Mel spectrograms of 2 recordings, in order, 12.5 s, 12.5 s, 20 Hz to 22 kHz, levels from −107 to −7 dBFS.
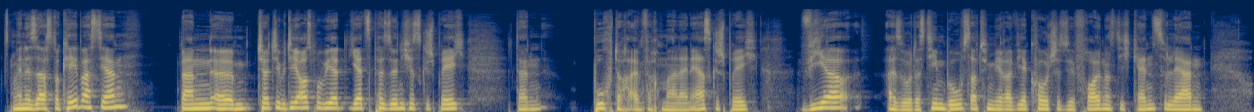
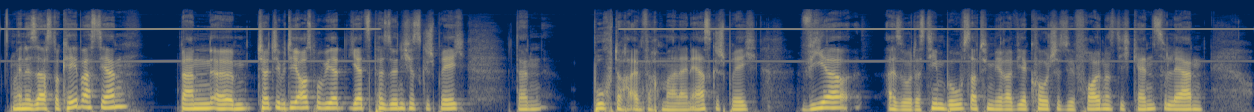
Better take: first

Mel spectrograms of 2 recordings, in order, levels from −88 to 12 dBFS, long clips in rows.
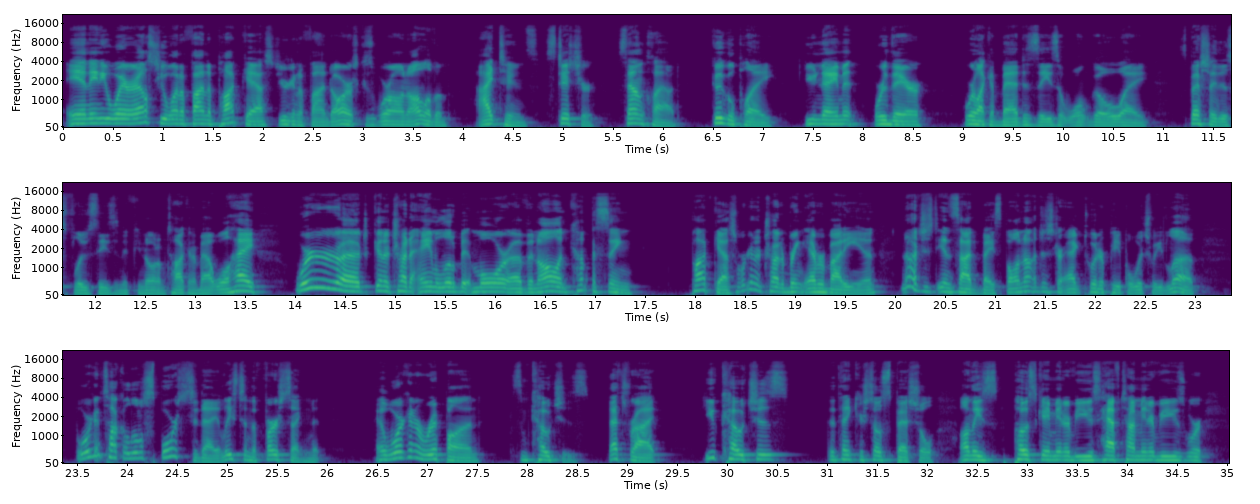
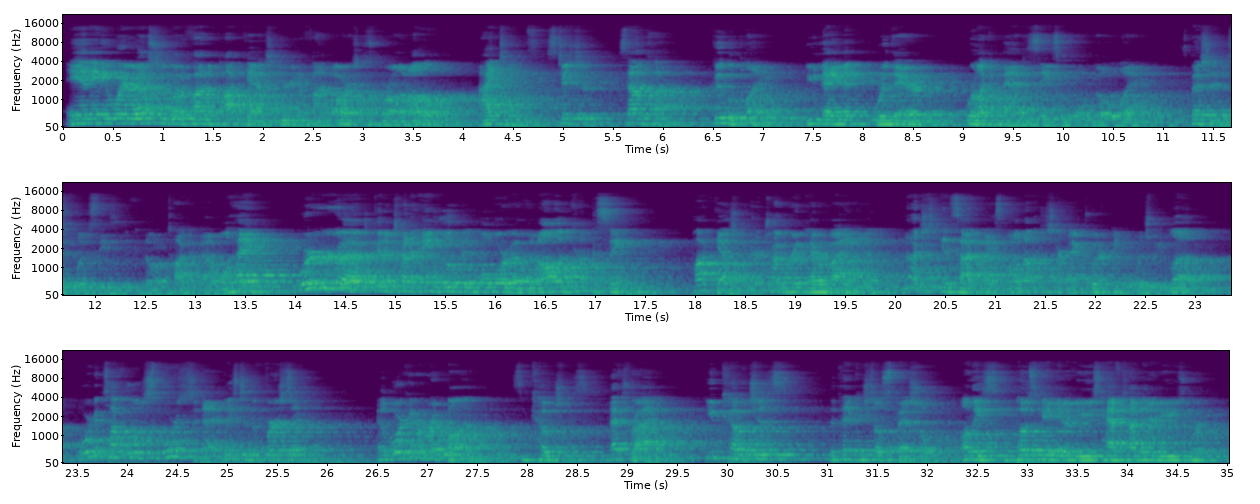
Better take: first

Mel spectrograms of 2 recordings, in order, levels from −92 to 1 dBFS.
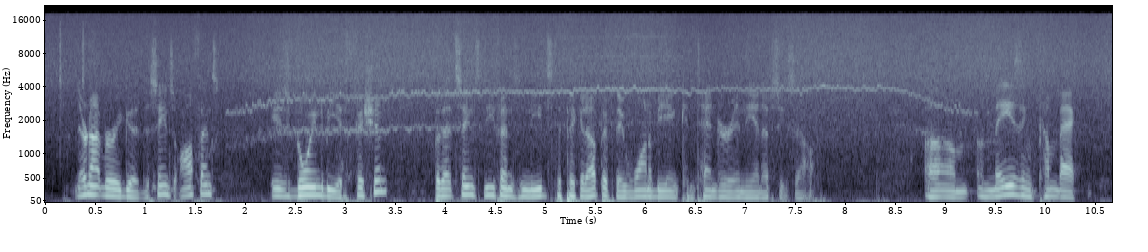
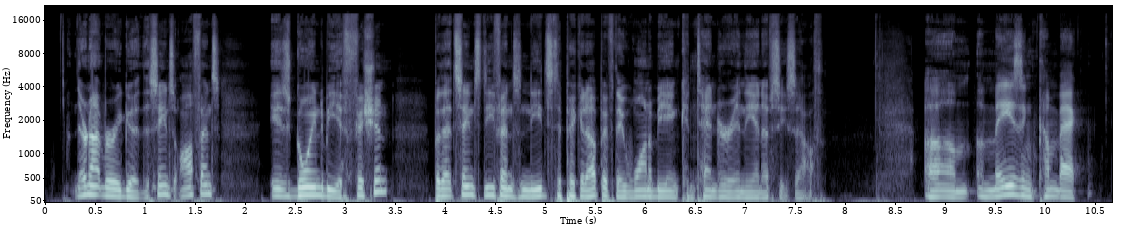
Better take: second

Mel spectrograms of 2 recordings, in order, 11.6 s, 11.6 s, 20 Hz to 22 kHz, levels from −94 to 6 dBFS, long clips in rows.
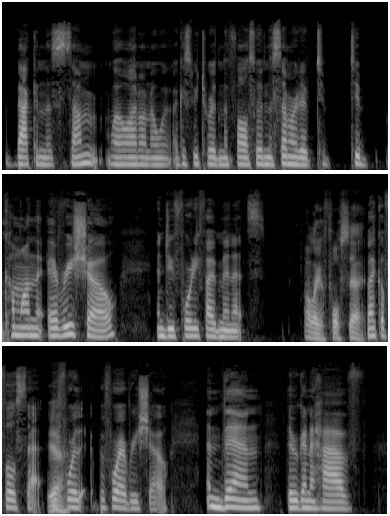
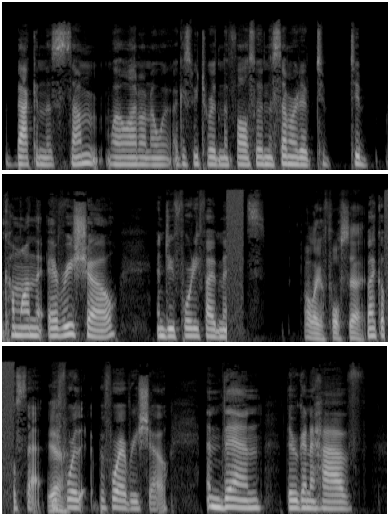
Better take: first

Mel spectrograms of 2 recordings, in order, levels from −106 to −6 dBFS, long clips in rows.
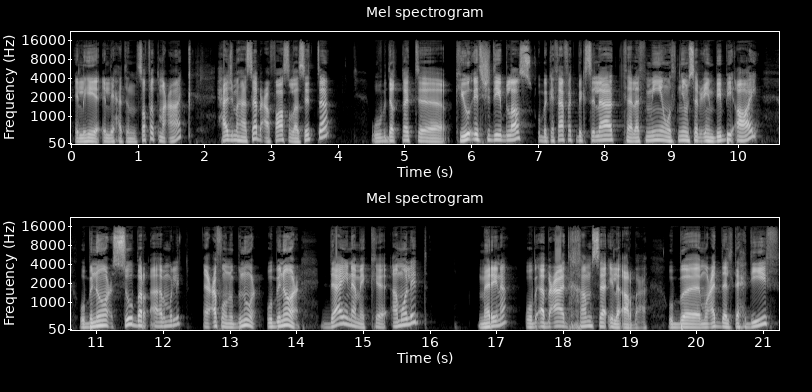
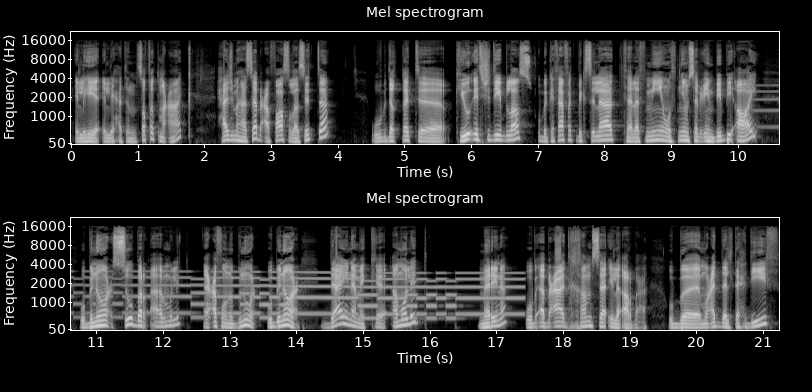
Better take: first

